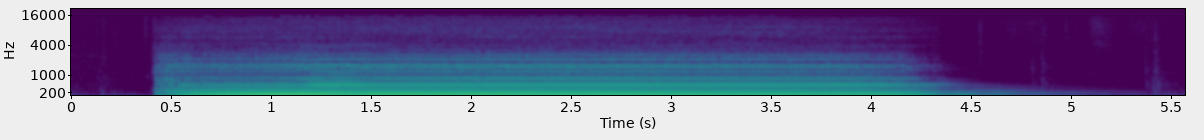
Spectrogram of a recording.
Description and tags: overall quality of single note - cello - C#2
Part of the Good-sounds dataset of monophonic instrumental sounds.
instrument::cello
note::Csharp
octave::2
midi note::25
good-sounds-id::1941
dynamic_level::mf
